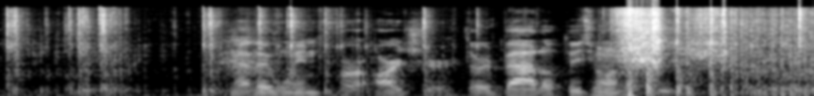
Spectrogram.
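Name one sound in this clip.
Hands clatter plastic parts together.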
